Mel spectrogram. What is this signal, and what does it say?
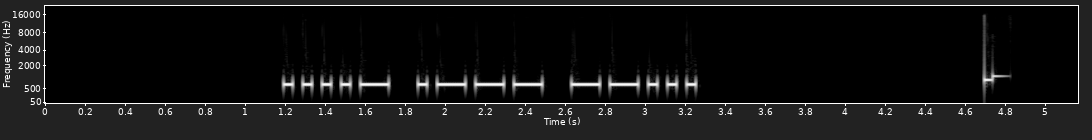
Morse code, heard as a keyed tone, about 25 wpm, 700 Hz. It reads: 4J7
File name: Three Letter-Number Combinations - 25wpm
